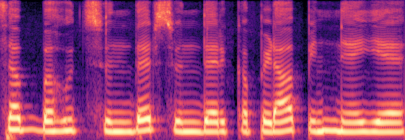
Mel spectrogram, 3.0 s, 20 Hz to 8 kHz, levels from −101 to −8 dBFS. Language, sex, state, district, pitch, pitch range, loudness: Maithili, female, Bihar, Madhepura, 210 Hz, 205-225 Hz, -14 LUFS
